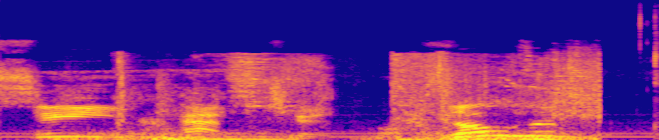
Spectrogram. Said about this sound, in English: It's got a wolf sound to it. Here, I'll show you.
